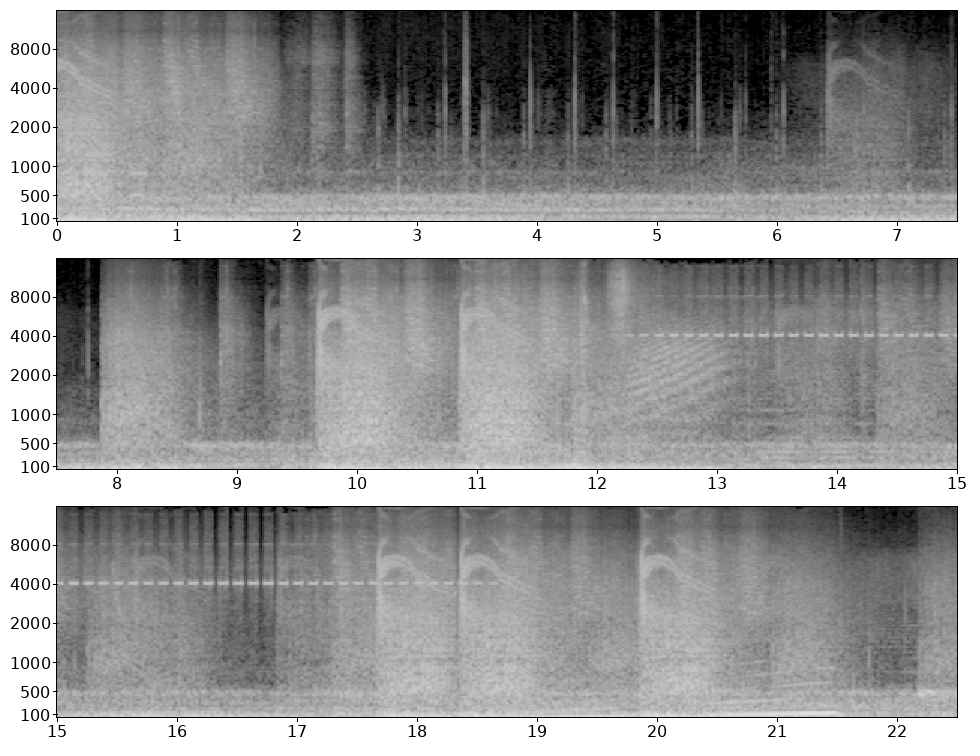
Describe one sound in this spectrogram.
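Energy weapon bolts fire and sizzle on impact.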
